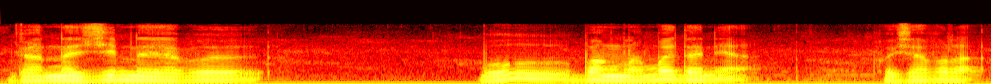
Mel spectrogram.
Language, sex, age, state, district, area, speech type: Bodo, male, 60+, Assam, Udalguri, rural, spontaneous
